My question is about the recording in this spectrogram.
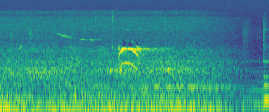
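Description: Quiet country ambience: a steady low rumble with a single short bird call about halfway through and a few faint chirps.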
